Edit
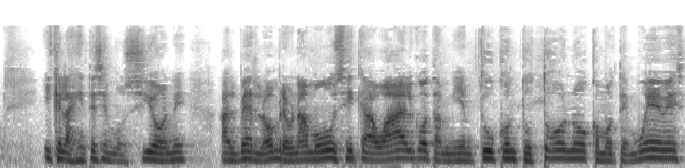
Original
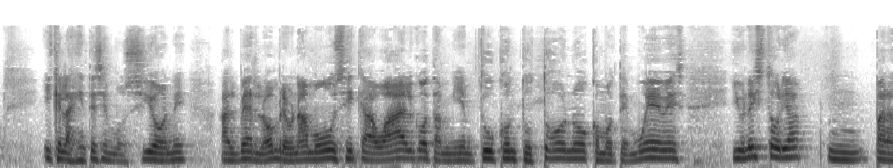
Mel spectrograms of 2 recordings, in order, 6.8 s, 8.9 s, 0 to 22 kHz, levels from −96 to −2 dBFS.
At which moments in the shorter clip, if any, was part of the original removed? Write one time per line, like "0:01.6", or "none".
none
